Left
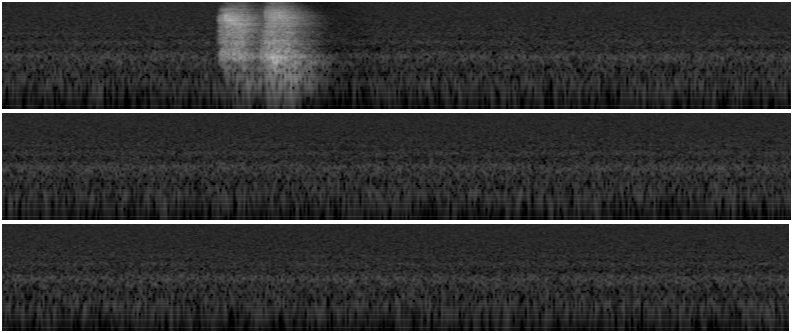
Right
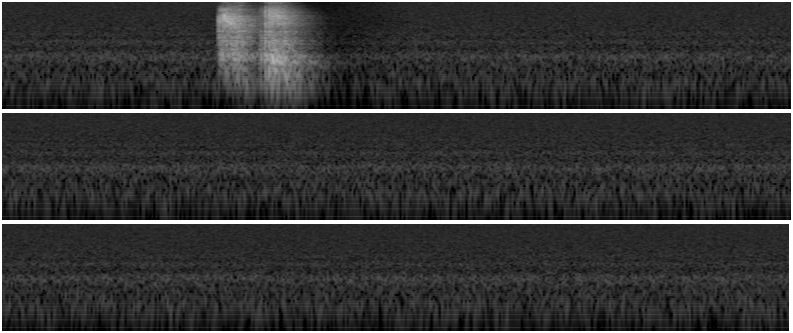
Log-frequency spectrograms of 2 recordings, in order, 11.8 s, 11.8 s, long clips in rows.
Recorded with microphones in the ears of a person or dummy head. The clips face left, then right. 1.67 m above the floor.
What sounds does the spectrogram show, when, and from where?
1.1 s tape being pulled: 80° right, 1.0 m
